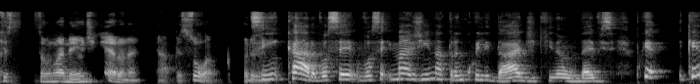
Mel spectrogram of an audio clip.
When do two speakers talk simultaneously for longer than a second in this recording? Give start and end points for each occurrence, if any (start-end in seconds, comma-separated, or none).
none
